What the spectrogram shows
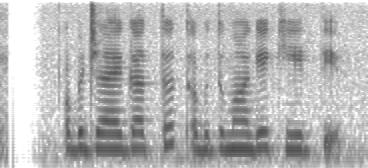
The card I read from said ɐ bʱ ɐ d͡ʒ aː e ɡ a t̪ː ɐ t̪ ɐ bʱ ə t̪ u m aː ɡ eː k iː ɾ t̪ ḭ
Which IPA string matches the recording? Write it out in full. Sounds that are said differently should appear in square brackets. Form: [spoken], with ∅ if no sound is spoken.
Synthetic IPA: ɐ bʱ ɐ d͡ʒ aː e ɡ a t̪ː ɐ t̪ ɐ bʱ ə t̪ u m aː ɡ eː k iː ɾ t̪ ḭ

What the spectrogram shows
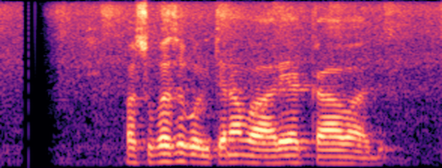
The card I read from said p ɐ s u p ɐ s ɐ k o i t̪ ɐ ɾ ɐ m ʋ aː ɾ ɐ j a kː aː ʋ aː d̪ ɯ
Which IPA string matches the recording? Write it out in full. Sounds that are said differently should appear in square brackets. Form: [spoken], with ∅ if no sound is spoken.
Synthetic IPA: p ɐ s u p ɐ s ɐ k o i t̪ ɐ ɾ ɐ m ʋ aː ɾ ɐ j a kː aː ʋ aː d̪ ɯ

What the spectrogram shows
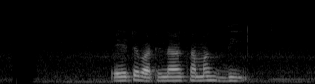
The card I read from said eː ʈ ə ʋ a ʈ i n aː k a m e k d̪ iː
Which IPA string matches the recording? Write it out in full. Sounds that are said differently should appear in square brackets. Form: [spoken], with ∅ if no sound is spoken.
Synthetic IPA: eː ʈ ə ʋ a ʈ i n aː k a m [a] k d̪ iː

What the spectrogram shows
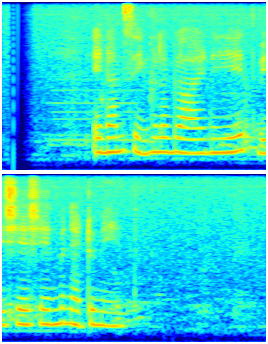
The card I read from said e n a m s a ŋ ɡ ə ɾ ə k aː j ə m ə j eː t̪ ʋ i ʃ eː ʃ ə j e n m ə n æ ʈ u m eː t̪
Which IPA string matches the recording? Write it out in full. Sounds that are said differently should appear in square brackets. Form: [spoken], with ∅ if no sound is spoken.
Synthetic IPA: e n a m s [i] ŋ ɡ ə [l] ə [ɡ] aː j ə [n] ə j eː t̪ ʋ i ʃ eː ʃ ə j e n m ə n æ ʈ u m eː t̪

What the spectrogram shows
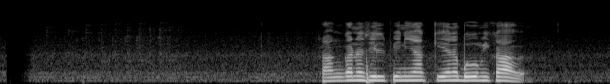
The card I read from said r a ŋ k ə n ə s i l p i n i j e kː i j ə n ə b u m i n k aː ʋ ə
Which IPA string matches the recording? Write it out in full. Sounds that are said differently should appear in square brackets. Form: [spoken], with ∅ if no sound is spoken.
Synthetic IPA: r a ŋ [ɡ] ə n ə s i l p i n i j [a] kː i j ə n ə b [uː] m i [∅] k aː ʋ ə

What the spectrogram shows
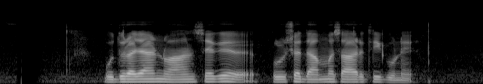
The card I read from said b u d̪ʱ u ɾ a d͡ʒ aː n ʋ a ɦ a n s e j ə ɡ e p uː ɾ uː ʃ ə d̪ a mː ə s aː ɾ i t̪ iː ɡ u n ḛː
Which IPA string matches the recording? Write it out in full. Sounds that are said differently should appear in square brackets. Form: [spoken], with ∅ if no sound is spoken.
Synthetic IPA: b u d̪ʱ u ɾ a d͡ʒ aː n ʋ a ɦ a n s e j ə ɡ e p [u] ɾ [u] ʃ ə d̪ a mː ə s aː ɾ i t̪ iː ɡ u n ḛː

